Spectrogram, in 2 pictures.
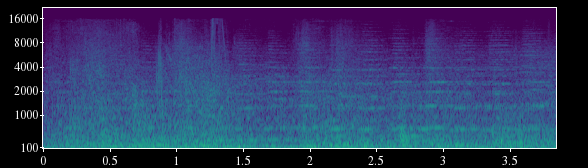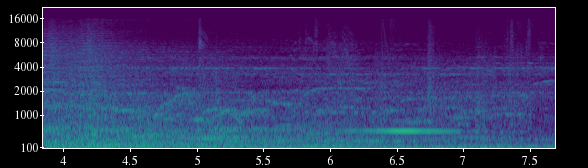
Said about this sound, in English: Inside, members of the crew are caught up in the explosions as a ball of flame races down the corridor they're in. The ship lurches a few more degrees to port until it sits upside down in the water.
